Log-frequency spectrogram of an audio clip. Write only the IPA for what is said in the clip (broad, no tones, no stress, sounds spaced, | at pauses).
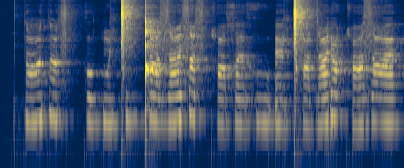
tˤ ã tˤ æ̃ sˤ kː ɔ tʷ æ̃ ǀ i ǃ a zˤ i s i sˤ qʰ ɔ χ ɜ x u ʔ æ̃ ǀʰ a dˤ i ɾ ə˞ qʰ a zˤ a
